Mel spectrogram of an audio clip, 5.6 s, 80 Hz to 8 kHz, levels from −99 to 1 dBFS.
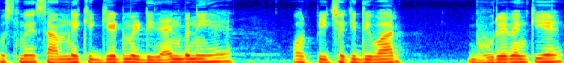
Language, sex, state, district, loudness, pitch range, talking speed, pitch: Hindi, male, Uttar Pradesh, Lalitpur, -17 LUFS, 135-145 Hz, 170 wpm, 140 Hz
